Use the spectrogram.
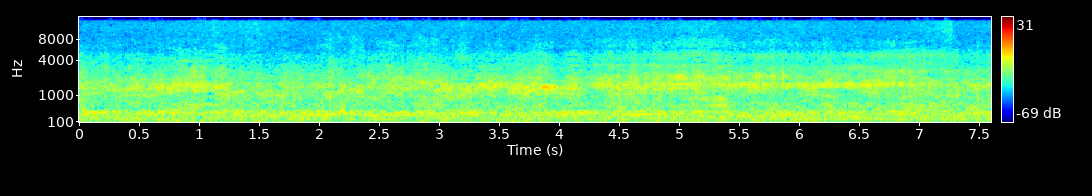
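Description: Junior 65cc motocross bikes, including a Husqvarna, race past on the Loretta Lynn's track: a continuous loud, droning engine roar that holds steady and close from start to finish.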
